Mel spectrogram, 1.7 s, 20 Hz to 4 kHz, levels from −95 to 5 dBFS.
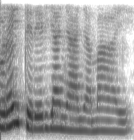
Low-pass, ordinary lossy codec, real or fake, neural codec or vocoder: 3.6 kHz; AAC, 24 kbps; real; none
